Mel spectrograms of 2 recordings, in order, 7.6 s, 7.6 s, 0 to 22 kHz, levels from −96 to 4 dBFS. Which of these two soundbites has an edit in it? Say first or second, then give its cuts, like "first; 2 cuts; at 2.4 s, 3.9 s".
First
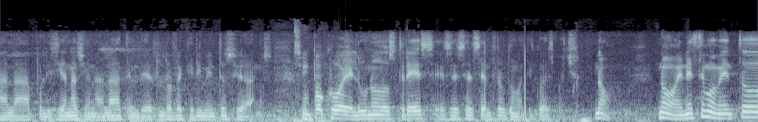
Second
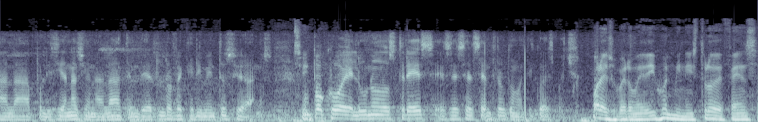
first; 1 cut; at 5.9 s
